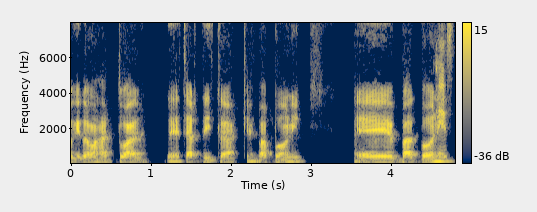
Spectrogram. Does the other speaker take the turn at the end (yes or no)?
no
